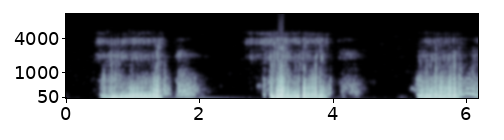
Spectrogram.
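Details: Small dog asleep, loudly snoring: rough, rumbling snores, each long drawn breath followed by a shorter one, in a quiet room.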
